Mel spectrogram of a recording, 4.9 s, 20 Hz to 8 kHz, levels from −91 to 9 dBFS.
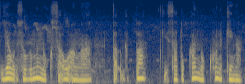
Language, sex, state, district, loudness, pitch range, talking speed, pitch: Garo, male, Meghalaya, North Garo Hills, -17 LUFS, 125-155 Hz, 110 wpm, 135 Hz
